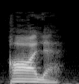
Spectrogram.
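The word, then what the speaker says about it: قال: First one here is qala. Notice the elongation of the A sound.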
